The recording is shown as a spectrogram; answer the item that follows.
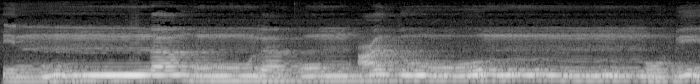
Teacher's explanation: Innahu nun bertasydid gunnah musyaddadah ditekan ditahan selama 2 ketukan.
